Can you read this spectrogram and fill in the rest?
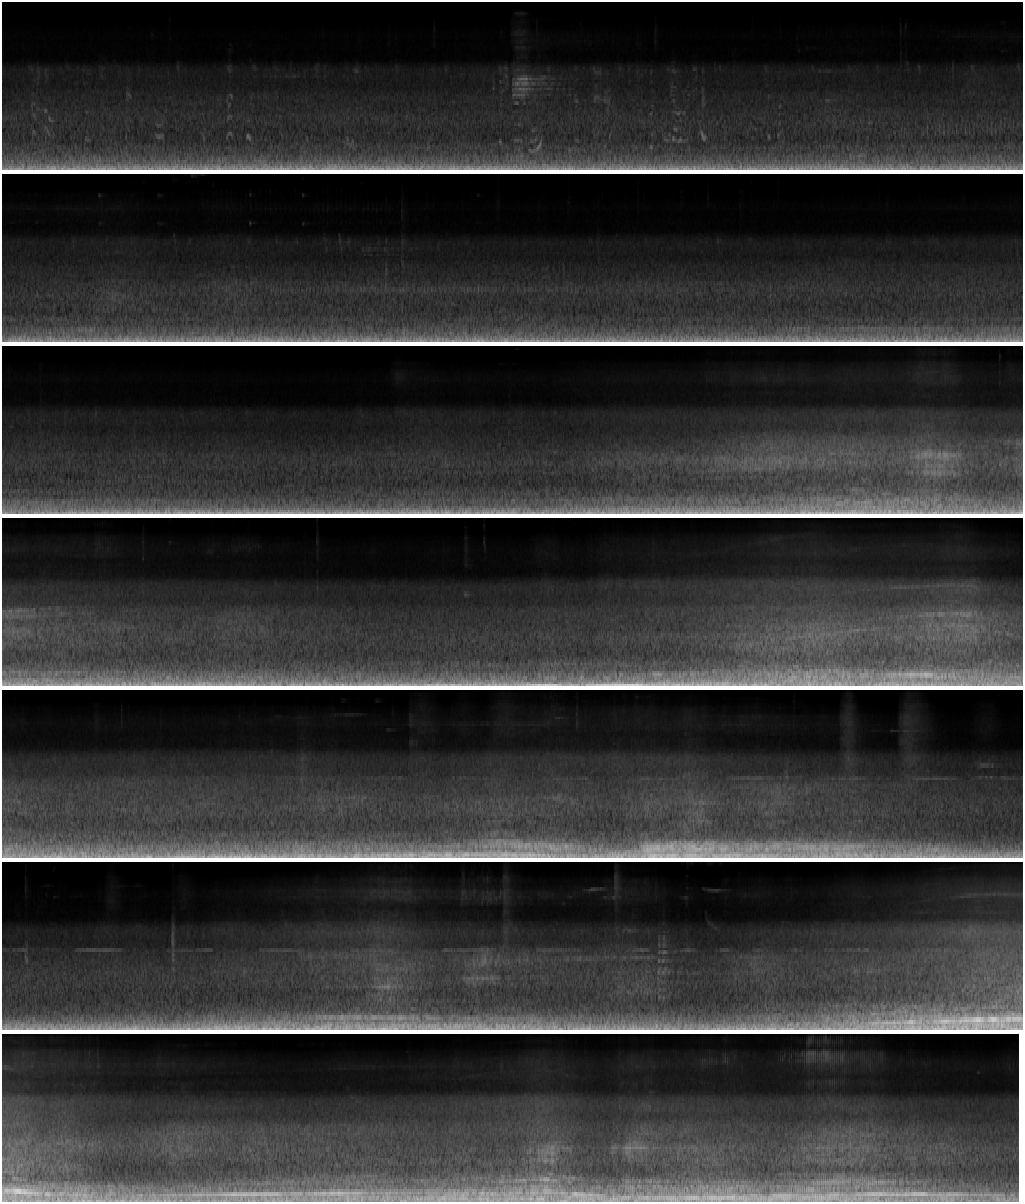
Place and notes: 居安公園, Da’an Dist., Taipei City - In the park entrance
End of working hours, Footsteps and Traffic Sound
